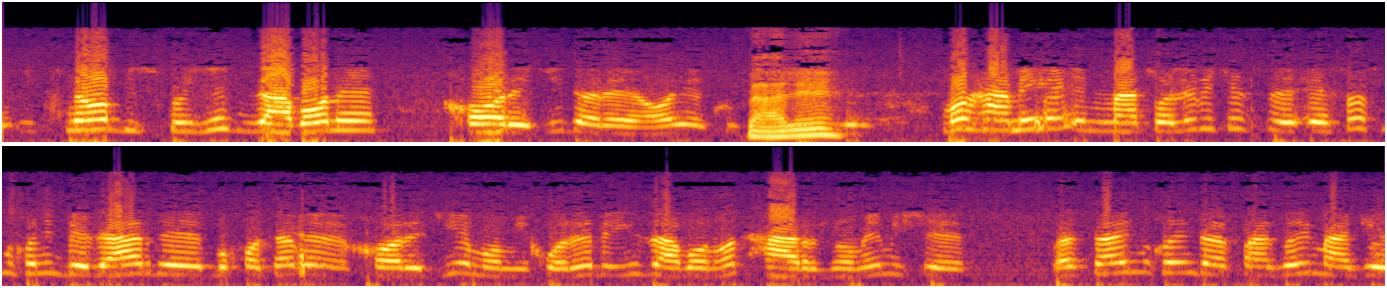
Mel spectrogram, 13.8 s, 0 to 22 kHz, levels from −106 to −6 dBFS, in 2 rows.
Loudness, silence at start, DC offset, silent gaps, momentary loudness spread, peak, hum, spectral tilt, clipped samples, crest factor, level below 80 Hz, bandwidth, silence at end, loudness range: -12 LUFS; 0 s; under 0.1%; none; 12 LU; 0 dBFS; none; -5.5 dB/octave; 0.1%; 12 dB; -44 dBFS; 11.5 kHz; 0 s; 4 LU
